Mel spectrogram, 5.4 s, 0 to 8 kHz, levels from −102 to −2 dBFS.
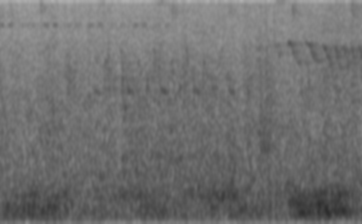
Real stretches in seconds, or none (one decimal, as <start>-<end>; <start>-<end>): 3.2-5.0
